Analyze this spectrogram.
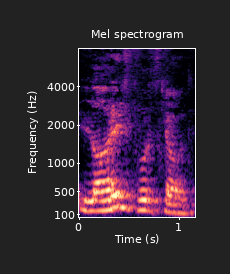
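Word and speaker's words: Lorentz: तो चलो अब बात करेंगे कि लॉरेंज फोर्स क्या होता है। अब किसकी बात करेंगे? तो लॉरेंज फोर्स की बात करेंगे कि लॉरेंज फोर्स क्या होता है। लॉरेंज, इसका टी साइलेंट है।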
